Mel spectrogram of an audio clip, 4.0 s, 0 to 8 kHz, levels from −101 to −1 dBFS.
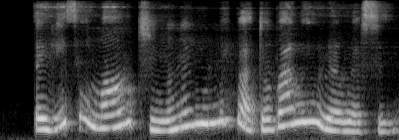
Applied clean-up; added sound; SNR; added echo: neural mask model DeepFilterNet 3.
